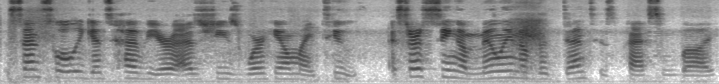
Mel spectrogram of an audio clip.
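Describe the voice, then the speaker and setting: A young woman telling a story in a casual, animated scripted narration, in a youthful voice. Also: fairly high pitch, fairly quick. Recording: noisy screen-recorded playback.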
